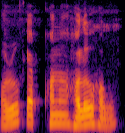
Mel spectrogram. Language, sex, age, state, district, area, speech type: Assamese, male, 30-45, Assam, Jorhat, urban, spontaneous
